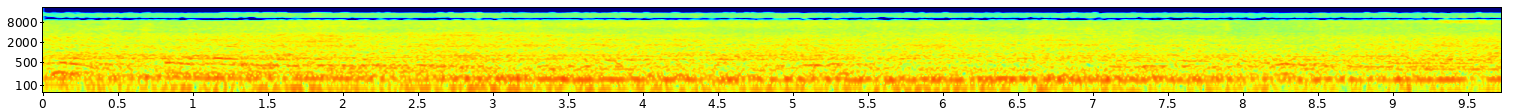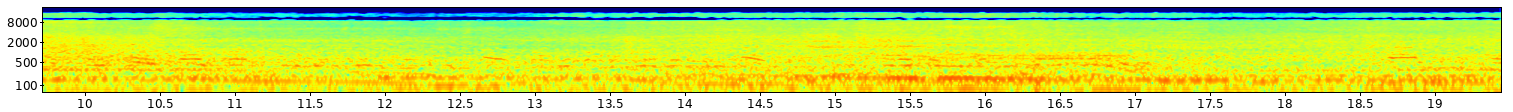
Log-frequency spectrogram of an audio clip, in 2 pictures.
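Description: A pack of Ministox stock cars racing around the oval, their small engines revving up and down as they go through the bends and along the straights.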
